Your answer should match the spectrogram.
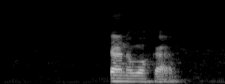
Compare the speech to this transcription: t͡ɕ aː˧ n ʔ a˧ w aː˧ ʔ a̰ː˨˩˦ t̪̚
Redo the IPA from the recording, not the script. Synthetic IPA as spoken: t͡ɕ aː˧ n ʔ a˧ w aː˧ k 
